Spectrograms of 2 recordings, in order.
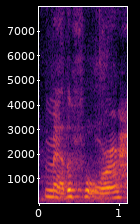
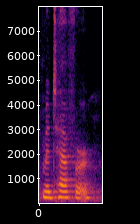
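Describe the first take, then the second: First: Metaphor as METH-uh-for, stress on the first syllable; loud, deliberate METH-uh-for for Metaphor; corrected English metaphor. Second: Metaphor as muh-TAFF-er; metaphor mispronounced. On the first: Shown as a demonstration. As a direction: spell out Metaphor by sound, METH-uh-FOR. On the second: Real, not acted. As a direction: stress the second syllable of Metaphor, muh-TAFF-er. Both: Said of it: "Did you say metaphor?".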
